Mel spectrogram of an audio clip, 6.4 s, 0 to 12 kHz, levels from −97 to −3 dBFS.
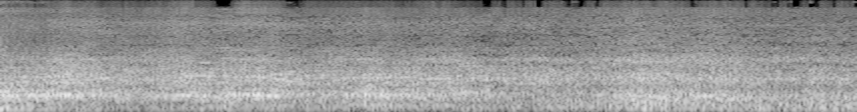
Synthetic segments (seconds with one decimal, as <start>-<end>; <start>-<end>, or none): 0.0-3.8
